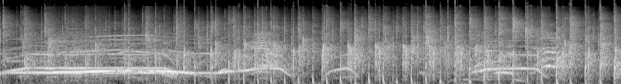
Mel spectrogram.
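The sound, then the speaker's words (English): A small troupe of performers claps for themselves in quick, uneven bursts, fairly loud, while a voice whoops and cheers over the applause with rising, stretched calls. “The troupe all clapped for themselves.”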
